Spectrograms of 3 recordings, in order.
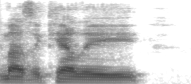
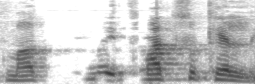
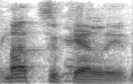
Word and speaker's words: Mazzucchelli: based on that David Mazzucchelli, which I probably butchered that surname, talk he did. – It's Mazzucchelli. – Mazzucchelli, there you go.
